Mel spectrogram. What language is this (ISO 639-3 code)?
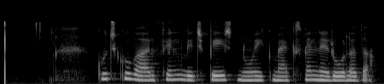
pan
